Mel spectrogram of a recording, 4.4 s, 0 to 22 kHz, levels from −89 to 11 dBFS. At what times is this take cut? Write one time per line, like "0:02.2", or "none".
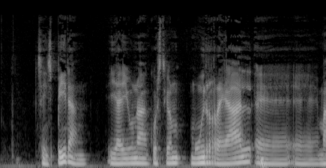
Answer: none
